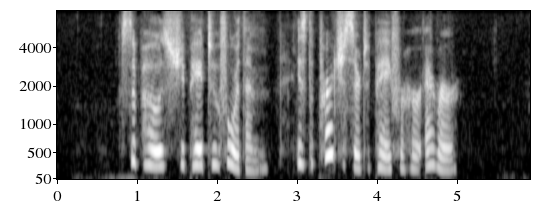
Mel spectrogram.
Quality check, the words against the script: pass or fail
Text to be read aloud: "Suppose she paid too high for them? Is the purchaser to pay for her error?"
fail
